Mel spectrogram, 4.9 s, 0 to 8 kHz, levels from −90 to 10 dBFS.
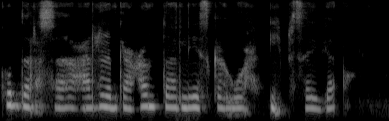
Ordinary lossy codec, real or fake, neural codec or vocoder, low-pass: none; fake; codec, 16 kHz, 2 kbps, X-Codec, HuBERT features, trained on LibriSpeech; none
